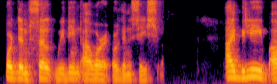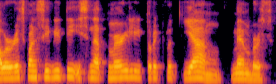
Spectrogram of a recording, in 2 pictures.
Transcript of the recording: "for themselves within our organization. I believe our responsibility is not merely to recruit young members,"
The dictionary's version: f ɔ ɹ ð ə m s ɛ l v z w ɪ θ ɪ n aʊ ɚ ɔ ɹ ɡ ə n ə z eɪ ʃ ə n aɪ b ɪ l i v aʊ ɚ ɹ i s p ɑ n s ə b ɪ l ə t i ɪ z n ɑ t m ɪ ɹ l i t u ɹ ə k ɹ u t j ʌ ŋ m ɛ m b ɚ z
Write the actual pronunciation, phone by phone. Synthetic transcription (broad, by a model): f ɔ ɹ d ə m s ɛ l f w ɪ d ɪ n aʊ ɚ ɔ ɹ ɡ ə n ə s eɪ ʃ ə n aɪ b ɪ l i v aʊ ɚ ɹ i s p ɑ n s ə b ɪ l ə t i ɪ s n ɑ t m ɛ ɹ l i t u ɹ ə k ɹ u t j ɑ ŋ m ɛ m b ɚ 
